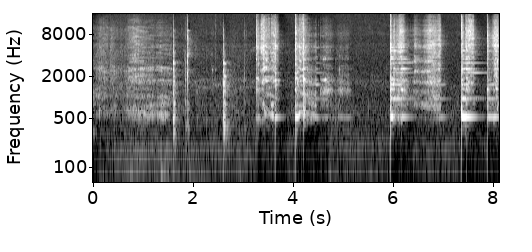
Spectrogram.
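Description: Metal utensils scrape and clatter against a wok in irregular bursts while stir-frying snakehead fish, with a soft sizzle running underneath and brief quiet gaps between strokes.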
